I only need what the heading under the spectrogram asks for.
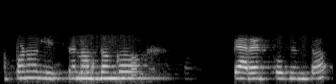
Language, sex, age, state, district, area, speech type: Odia, female, 18-30, Odisha, Puri, urban, conversation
